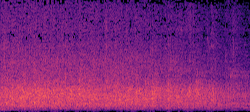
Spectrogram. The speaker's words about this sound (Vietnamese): Cho nên cho một tràng pháo tay khen tất cả các em.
